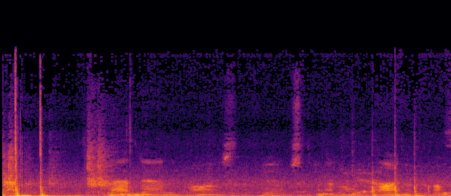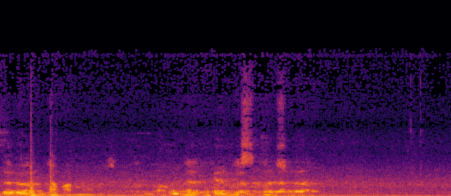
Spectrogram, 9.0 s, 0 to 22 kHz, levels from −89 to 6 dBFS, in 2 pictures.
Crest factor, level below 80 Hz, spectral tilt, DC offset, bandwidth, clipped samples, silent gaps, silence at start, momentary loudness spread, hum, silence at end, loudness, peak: 16 dB; -26 dBFS; -6.5 dB/octave; under 0.1%; 16.5 kHz; under 0.1%; none; 0 s; 18 LU; none; 0 s; -18 LUFS; 0 dBFS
